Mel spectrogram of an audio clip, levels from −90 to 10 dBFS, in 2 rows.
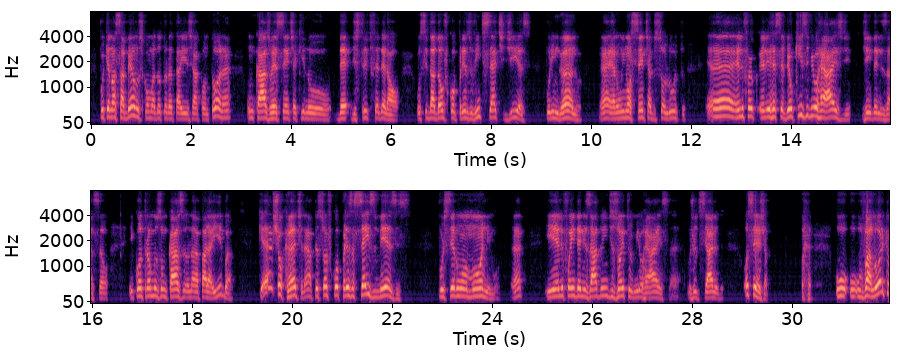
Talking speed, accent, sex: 150 wpm, Brazilian, male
